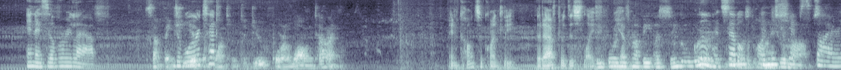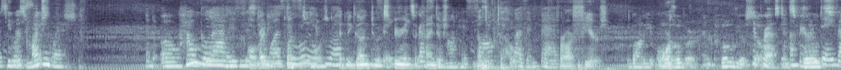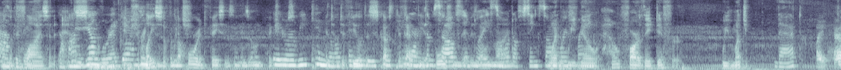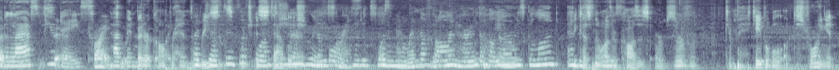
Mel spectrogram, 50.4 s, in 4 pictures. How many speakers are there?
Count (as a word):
nine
